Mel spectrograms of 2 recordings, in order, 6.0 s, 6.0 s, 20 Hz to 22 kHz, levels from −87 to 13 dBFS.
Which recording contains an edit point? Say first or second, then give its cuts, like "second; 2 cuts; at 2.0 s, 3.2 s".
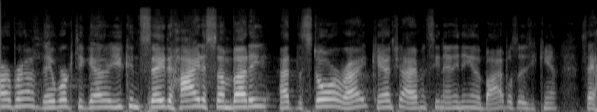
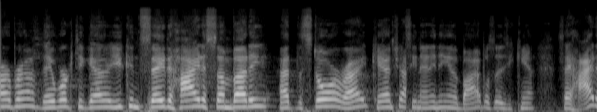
second; 1 cut; at 4.0 s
